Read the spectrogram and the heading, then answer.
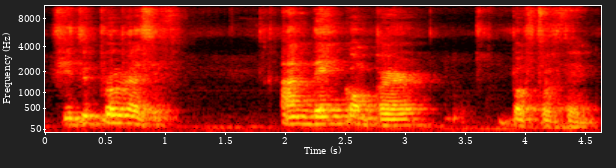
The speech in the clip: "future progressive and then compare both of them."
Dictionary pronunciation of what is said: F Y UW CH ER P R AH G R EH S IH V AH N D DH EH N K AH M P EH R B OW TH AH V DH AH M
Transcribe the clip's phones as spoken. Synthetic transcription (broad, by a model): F Y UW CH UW P R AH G R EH S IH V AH N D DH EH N K AH M P EH R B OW T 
